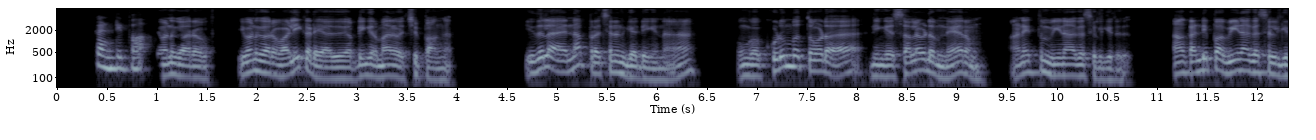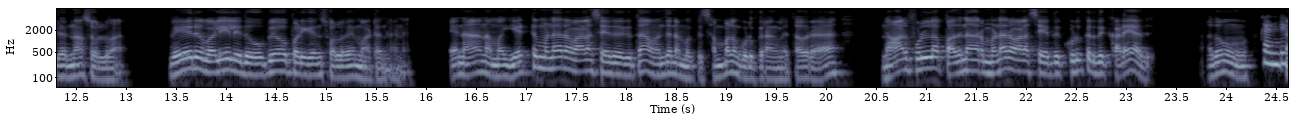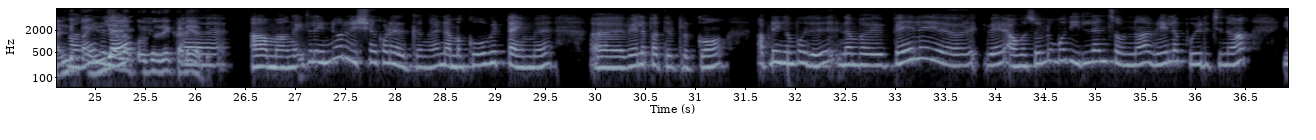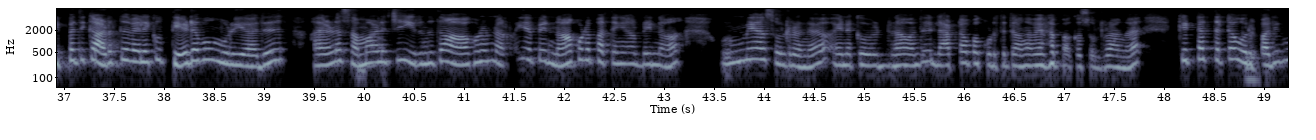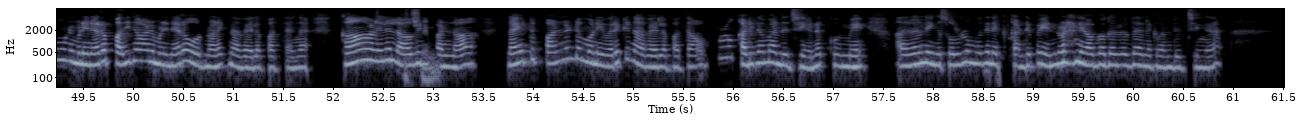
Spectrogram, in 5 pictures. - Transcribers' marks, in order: "மணி" said as "மண்"; in English: "ஃபுல்லா"; "மணி" said as "மண்"; other noise; in English: "கோவிட் டைமு"; exhale; in English: "லேப்டாப்ப"; laughing while speaking: "வேல பார்க்க"; in English: "லாகின்"; in English: "நைட்டு"; laughing while speaking: "என்னோட"
- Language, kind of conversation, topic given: Tamil, podcast, முன்னோர்கள் அல்லது குடும்ப ஆலோசனை உங்கள் தொழில் பாதைத் தேர்வில் எவ்வளவு தாக்கத்தைச் செலுத்தியது?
